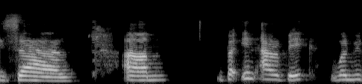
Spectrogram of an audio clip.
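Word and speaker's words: ذال: you tend to say zal. But in Arabic, when we pronounce this letter, we have to put the tongue in the same way as if we're saying the English word they or this.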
